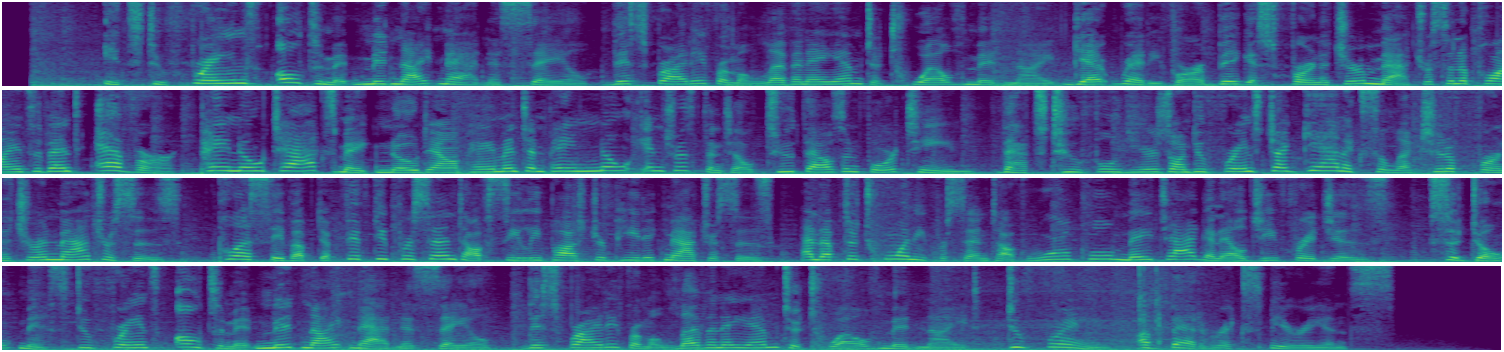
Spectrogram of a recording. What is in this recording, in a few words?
Hard Sell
